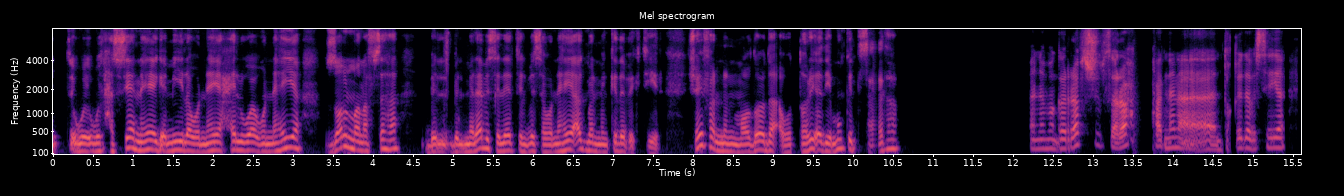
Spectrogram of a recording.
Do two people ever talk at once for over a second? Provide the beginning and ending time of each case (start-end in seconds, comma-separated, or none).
none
